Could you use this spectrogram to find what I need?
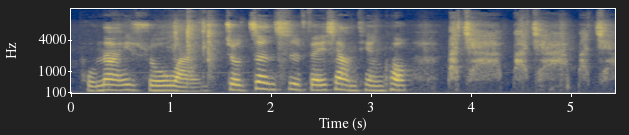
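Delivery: ordinary delivery, nothing marked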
